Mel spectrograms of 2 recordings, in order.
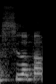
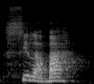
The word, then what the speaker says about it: sílaba: Olha só, você fala sílaba ou sílabá, né? Não. Então, qual que é a mais forte? É o si. Sílaba. Não é sílaba ou sílabá, tá bom?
